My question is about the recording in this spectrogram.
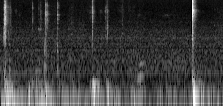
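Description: Plastic Lego bricks clicking as pieces are handled and fitted onto a model: a few separate sharp clicks, the loudest near the end.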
